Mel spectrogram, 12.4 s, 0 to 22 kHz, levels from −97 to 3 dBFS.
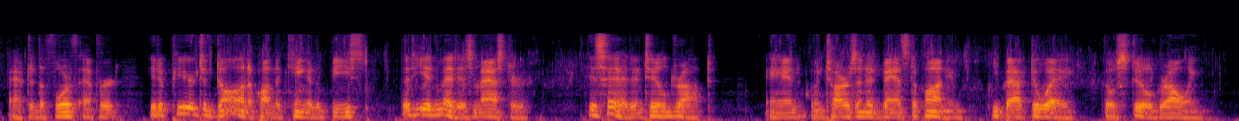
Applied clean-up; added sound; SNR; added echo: neural separator model SepFormer DNS4.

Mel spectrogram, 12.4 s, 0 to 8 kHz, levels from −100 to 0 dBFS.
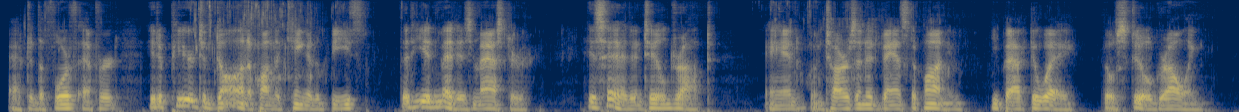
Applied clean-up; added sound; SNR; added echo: neural mask model DeepFilterNet 3.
